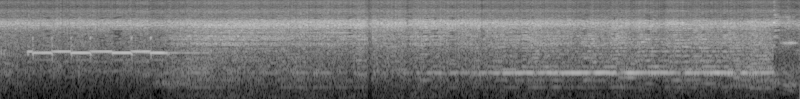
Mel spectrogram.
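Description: A short electronic jingle between radio spots. A quick warbling beep comes first, then one steady tone is held for about two seconds, cutting off just before the next announcement. A constant high hiss runs underneath.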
